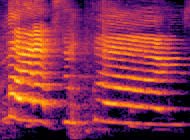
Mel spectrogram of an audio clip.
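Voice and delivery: loud and slow, high; pompous poet reciting; declaimed verse. Shown as a demonstration. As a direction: proclaim it grandly. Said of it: "reciting his verse".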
